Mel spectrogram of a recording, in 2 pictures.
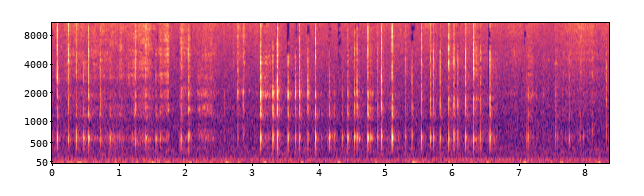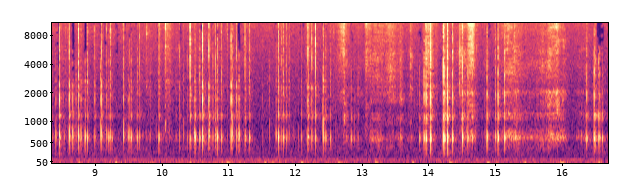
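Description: Fingernails tap and scratch on a book cover close up.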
